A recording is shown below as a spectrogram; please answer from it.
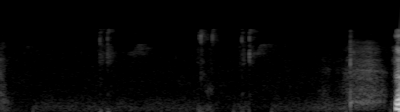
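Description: Near silence with a few faint clicks, and a short breath near the end.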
